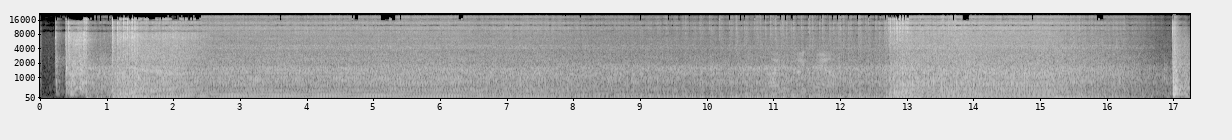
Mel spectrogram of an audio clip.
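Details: John Deere L130 lawn tractor with a Kohler Command 23 hp V-twin that had been hunting and surging. After the carburetor screw was turned out half a turn, it starts and settles into a steady, even run.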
